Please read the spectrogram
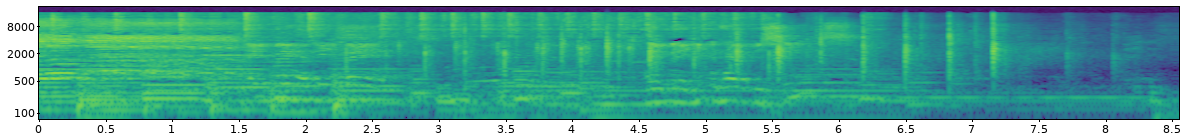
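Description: Live gospel music from a church band, drum kit and keyboard, with a man singing into a microphone, winding down and getting quieter. The drums stop about seven seconds in, leaving a held keyboard chord.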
